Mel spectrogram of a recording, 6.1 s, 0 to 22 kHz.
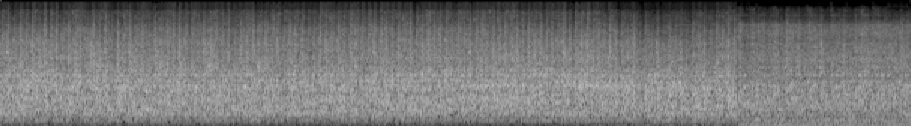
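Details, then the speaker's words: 1941 Caterpillar dozer, sat for a few years: steady, even diesel clatter at low idle with no misses or surges; it will only idle so far, more fuel needed once that stuff is cleaned out. "When he pushes it forward, it shuts it down. So, all it'll do is idle. Right now, all we got is idle."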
